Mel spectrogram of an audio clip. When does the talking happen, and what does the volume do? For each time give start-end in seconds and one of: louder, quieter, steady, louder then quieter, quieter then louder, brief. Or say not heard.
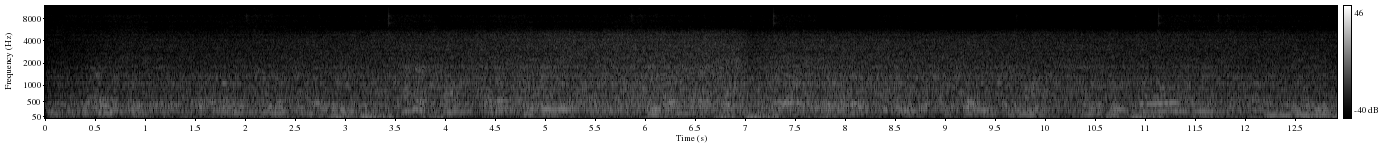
0.0-12.8 steady.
